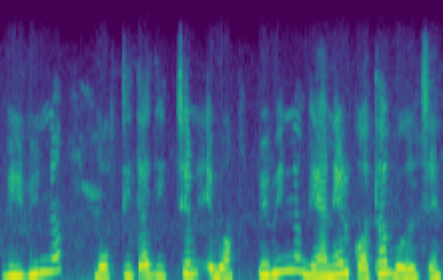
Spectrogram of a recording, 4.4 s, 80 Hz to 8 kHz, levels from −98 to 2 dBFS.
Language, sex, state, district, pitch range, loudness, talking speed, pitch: Bengali, female, West Bengal, Jhargram, 240-305 Hz, -14 LUFS, 110 wpm, 270 Hz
